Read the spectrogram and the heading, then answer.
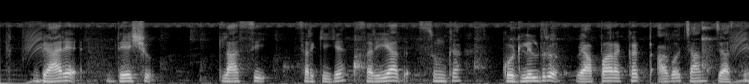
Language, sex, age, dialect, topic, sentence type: Kannada, male, 31-35, Central, banking, statement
